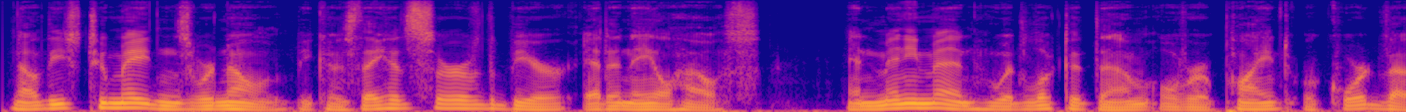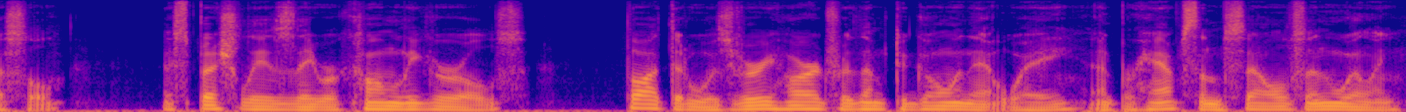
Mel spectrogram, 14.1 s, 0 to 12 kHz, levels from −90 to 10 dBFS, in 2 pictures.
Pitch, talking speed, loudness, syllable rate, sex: 95 Hz, 225 wpm, -17 LUFS, 5.5 syllables/s, male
